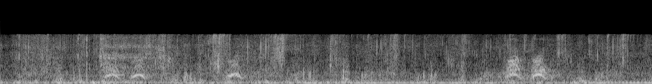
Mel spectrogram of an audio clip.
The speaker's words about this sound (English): beware of the dog. He wants to play. Yeah, I know. It's like, come on, play.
